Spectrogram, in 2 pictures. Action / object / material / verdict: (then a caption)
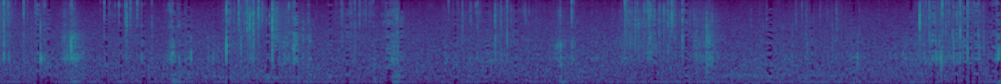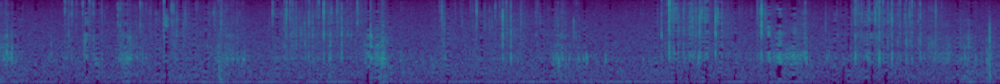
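scrape / foam-bead modelling clay / foam beads / none. A lump of blue floam foam-bead clay is stretched, folded and squeezed by both hands, its beads crackling. Bursts of bright, dry crinkling and popping come in close waves over about fifteen seconds, above a faint, steady low hum.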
